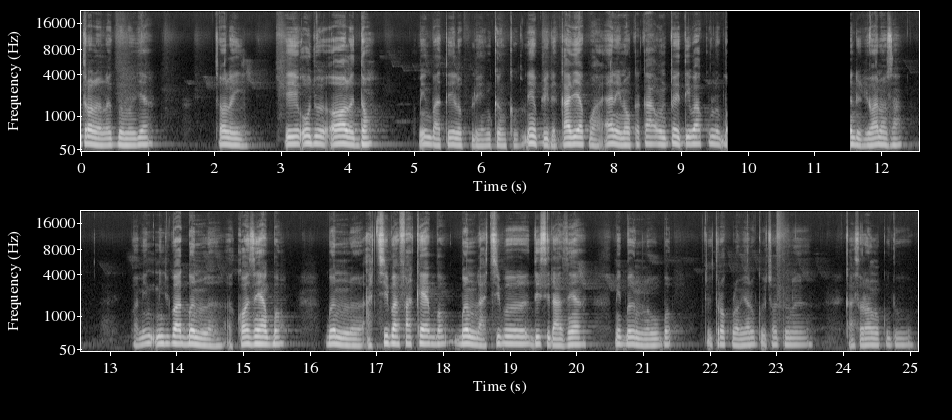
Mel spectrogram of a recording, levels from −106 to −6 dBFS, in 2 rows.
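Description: At 9.70 s, just after "etem va ku le", the speech cuts out mid-flow. This is an audio dropout to silence lasting 1.84 s, until 11.54 s. The gap is silent with no room tone. The input was likely lost while recording continued writing silence.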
